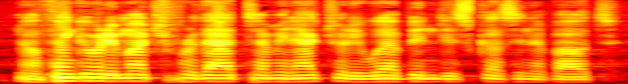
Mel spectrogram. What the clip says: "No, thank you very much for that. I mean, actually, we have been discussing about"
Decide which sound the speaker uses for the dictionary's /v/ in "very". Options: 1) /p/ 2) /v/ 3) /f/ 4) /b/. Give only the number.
2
